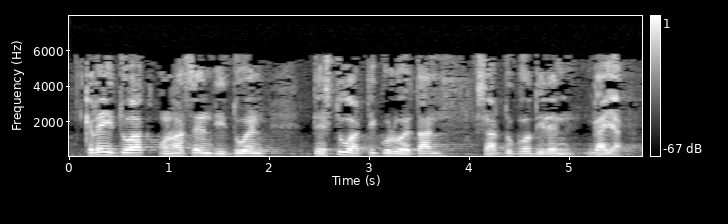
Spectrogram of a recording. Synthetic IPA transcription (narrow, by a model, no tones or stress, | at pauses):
kɾe̞ðit̪uako̞naɾt͡se̞nd̪it̪ue̞n | t̪e̞st̪uaɾt̪ikulue̞t̪an | saɾt̪uko̞ðiɾe̞ŋɡaja̰k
